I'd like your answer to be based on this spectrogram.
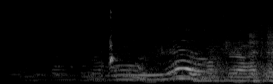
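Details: Newborn baby girl's hiccups: a single sharp infant hiccup, then soft baby fussing sounds in a quiet room.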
